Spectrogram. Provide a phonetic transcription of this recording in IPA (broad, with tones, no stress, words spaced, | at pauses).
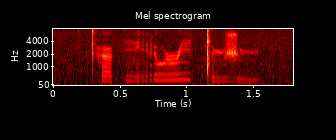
t̪ʰœ˨ki˨ru˦ɹi˦ ǃy˨˦ʒy˨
